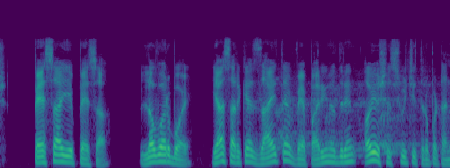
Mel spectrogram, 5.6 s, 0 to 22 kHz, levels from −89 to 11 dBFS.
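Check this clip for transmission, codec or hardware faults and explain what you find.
One transmission fault is audible: feedback echo between two devices, from 3.07 s to the end of the speech clip. Each phrase returns roughly every 150 ms, thinner and more ringing on each pass, peaking at about 19 dB below the speech. Two devices on the same call share a room, so one device's microphone picks up the other's loudspeaker, and neither echo canceller removes sound it didn't play itself. Room reverberation would smear the sound without discrete, evenly spaced returns. The call codec, limited to about 8 kHz, passes the repeats along with the speech.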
